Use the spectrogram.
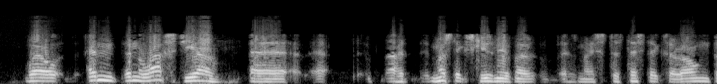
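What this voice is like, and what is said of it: Scottish brogue. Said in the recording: “I sure love hearing me a good brogue”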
